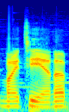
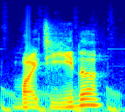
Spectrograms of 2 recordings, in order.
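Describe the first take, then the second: First: The ending does not sound like hyena. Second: The ending sounds like the word hyena. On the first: This is the habitual childhood pronunciation. "I always pronounce it Mightyena" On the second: This follows the animal the name is based on. "it's based off a hyena. So I guess you could also say Mightyena"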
